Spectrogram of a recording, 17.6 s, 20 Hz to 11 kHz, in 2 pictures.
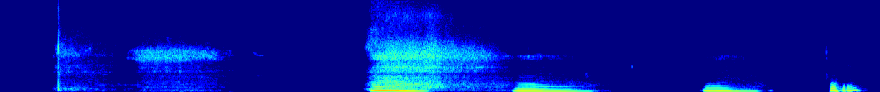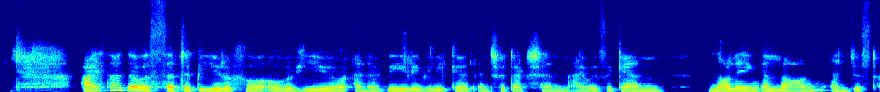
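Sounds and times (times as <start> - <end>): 
speech: 3.7 - 3.9, 8.3 - 17.5
really deep breath with breathy sigh: 3.7 - 5.0.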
